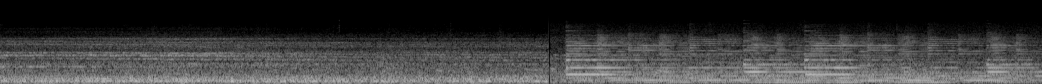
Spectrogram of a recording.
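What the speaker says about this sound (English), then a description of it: "there's a train going above" A train rumbles overhead on a city-centre viaduct in Manchester, a loud continuous roar that gives way to tonal whining and humming as it passes, with no talk over it.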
